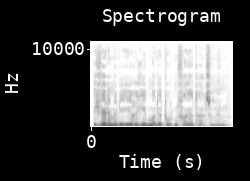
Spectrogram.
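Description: An actor playing a dignified, courteous magistrate in a radio crime drama, speaking formally and with measured care. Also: male voice, deep voice, expressive, mellow, husky.

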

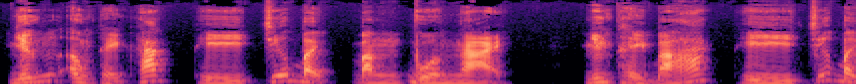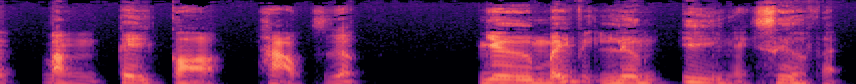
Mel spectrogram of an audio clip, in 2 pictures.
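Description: Husky village ferryman voiced by a man. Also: mid-range voice, sing-song. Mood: calm, eerie. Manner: unhurried storytelling. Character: courteous young ferryman telling eerie village lore.

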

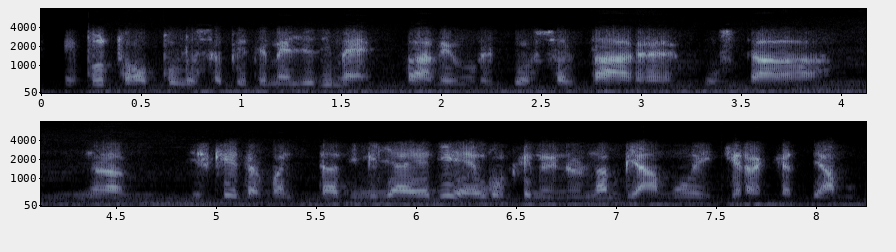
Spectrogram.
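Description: A man's voice: medium pitch, bright, forceful tone, slightly rough, dry recording, lo-fi sound. A man explaining things informally in an interview, earnest, discursive and colloquial. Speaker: activist, interview guest.

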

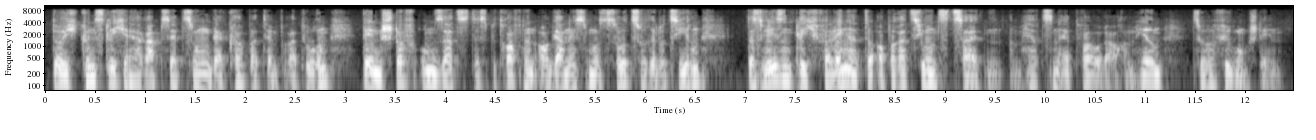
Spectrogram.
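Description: A man with a deep, somewhat rough voice reads a scripted radio introduction. His delivery is measured and explanatory, in the manner of a lecture. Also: expressive, a little mellow. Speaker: introductory speaker of a radio play.

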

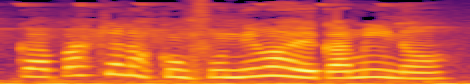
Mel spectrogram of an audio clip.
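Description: A female performer playing an excitable schoolgirl in an amateur school radio play. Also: extremely high pitch, normal speed, a little hiss or hum. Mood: excited. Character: excitable schoolgirl on a class trip.

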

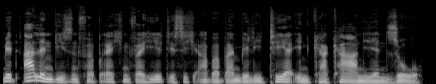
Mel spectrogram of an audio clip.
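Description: A man's voice: fairly low pitch, brisk, no room sound, studio quality. A man reading scripted literary narration for a radio play.

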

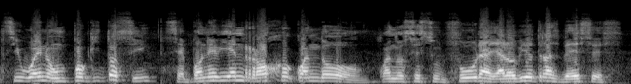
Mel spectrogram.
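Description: Slow-paced, hesitant man in satirical dialogue. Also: on the high side, warm tone, slight background noise. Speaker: radio presenter playing a concerned patient in a satirical sketch.

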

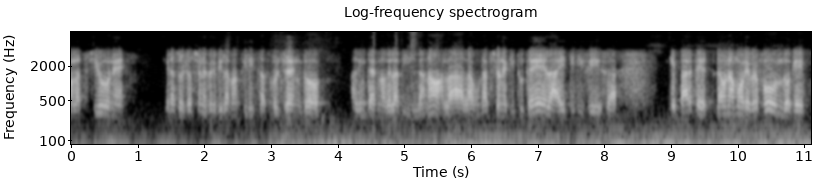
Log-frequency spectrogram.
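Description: A man speaks as a guest in an informal interview. His voice sits fairly low, with a husky grain and a very bright, forceful edge. He is enthusiastic and often halts to find the next word. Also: lo-fi sound. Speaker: interview guest, spokesman for a park conservation association. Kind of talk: radio interview, informal explanation.

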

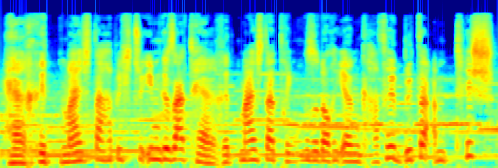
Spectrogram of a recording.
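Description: An actress as a middle-aged landlady in a radio play, gossipy and effusive. She fusses like a mother over her lodgers, quick to turn indignant, and acts out everyone she quotes. Her voice sits at an ordinary female pitch. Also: animated, loud music behind the voice, natural voice. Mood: chatty reproach. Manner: gossipy, effusive, theatrically quoting people. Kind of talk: radio drama acting.

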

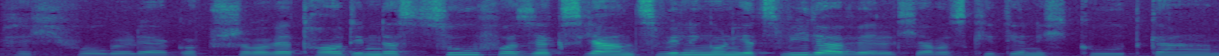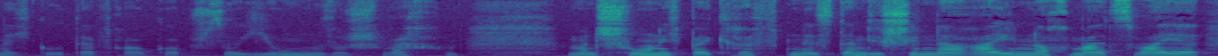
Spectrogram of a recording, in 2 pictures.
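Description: A woman's voice: mid-range voice, fairly even intonation, moderate pace, warm tone, faint music behind, natural voice. A woman acting a pitying, resigned working-class gossip in a 1950s German radio drama, in colloquial muttered phrases.

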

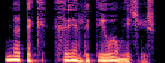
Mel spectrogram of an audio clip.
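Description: A man's voice: medium pitch, very animated, a little slow, darkish tone, no echo, clean studio sound, voice pushed up. A man voicing the cheeky, crude left head of a three-headed hellhound, with a nasal, sleazy junkie's whine. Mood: sneering. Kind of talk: audiobook character voice.

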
